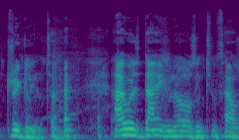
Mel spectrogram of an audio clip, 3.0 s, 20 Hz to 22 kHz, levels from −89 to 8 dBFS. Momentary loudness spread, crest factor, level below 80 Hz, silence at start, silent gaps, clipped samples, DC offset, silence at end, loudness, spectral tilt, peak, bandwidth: 10 LU; 20 dB; -64 dBFS; 0.1 s; none; under 0.1%; under 0.1%; 0 s; -31 LUFS; -6 dB/octave; -12 dBFS; 16 kHz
